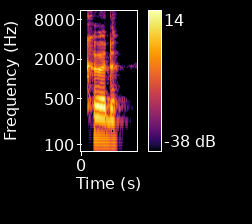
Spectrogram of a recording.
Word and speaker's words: could: Would, could y should tienen la misma vocal corta, es como una U corta, que no existe en español, y luego la L como si nada. Así que no intentes pronunciar una OU en medio porque es U. Uh, la L, nada. Would, could, should. Si dejas de pronunciar la L, ya estás a mitad del camino ahí.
